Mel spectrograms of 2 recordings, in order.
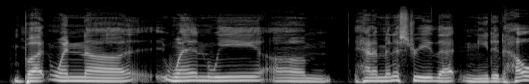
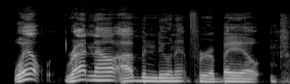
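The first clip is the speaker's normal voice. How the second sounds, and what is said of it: Bad fake Southern accent. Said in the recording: “are you from the South ... Or are you not from the South? ... I'm not from the South at all. That's just a really, really bad fake accent.”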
